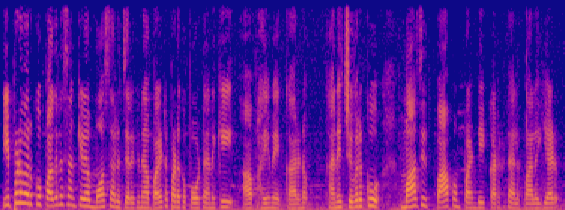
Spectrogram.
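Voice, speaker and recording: A woman's voice: medium pitch, lively intonation, moderate pace. A woman reading a scripted news voice-over in a dramatic, emphatic manner. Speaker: news reporter doing voice-over.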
